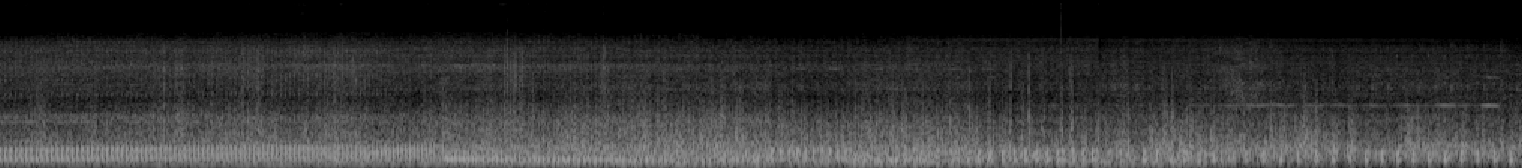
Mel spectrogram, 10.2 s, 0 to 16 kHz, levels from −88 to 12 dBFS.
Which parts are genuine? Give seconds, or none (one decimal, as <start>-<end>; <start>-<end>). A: 0.0-10.2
